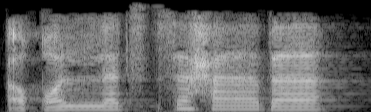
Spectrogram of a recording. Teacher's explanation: والآن لاحظ كيف اجتمعت صفة الهمس لحرف التاء وبعدها حرف السين مباشرة عند قوله تعالى أقلت سحابا، أقلت سحابا، والواجب هنا أن تفصل صفة الهمس لحرف التاء عن حرف السين فلا تخلط بينهما، أي هكذا أقلت سحابا وليس أقلت سحابا، فهذا خطأ شائع.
